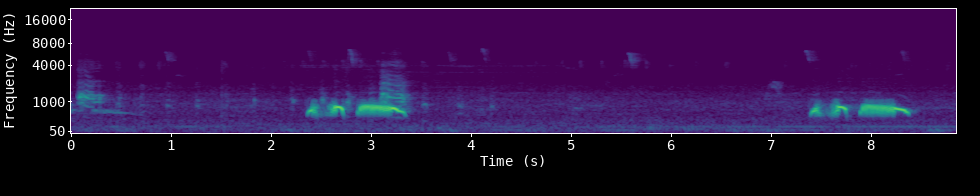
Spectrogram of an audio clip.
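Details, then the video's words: Lure spotted dove sounding gáy thúc and gáy gọi calls meant to attract wild doves. Two strong phrases of two short coos and one long rolling coo are separated by about five seconds of near quiet. "Tiếng Chim Cu Gáy Thúc + Gáy Gọi Dùng Kích Bổi"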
